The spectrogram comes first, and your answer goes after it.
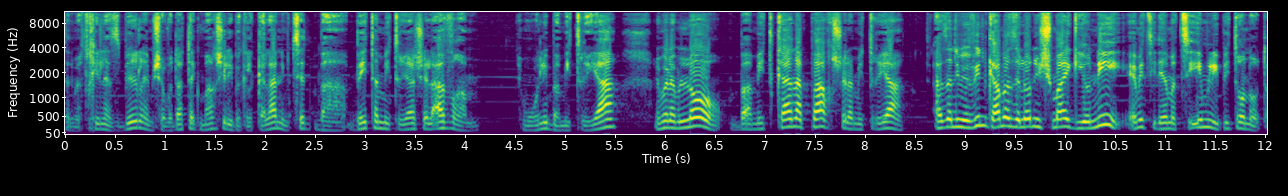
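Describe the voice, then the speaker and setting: Husky man telling a comic story. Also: fairly high pitch, darkish tone. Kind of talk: comic first-person storytelling.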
